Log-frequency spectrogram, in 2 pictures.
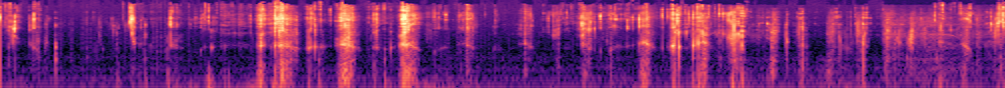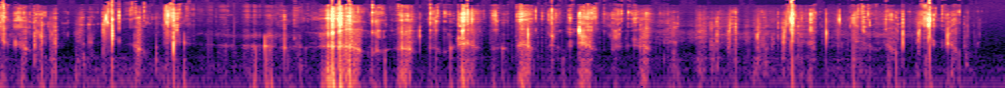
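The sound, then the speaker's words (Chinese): Crunchy food being chewed and eaten, with many sharp, irregular crunches and bites over a steady chewing rhythm. The loudest crunch comes in the middle. No one speaks. “你们好怪啊，老喜欢听我吃东西。”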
